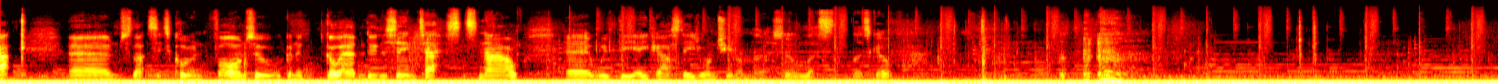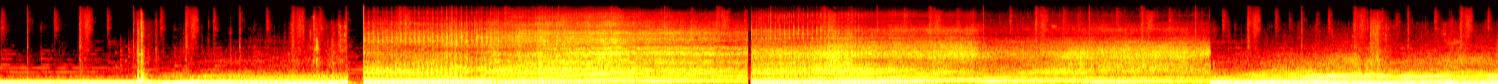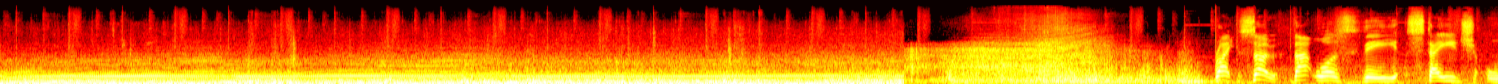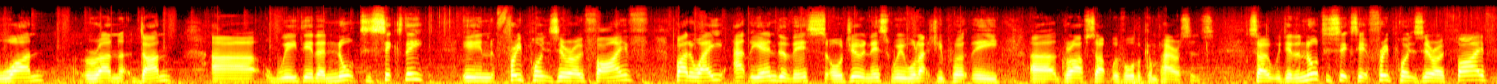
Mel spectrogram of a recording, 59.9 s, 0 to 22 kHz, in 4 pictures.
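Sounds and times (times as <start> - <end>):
car engine revving through gears: 16.3 - 42.0.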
